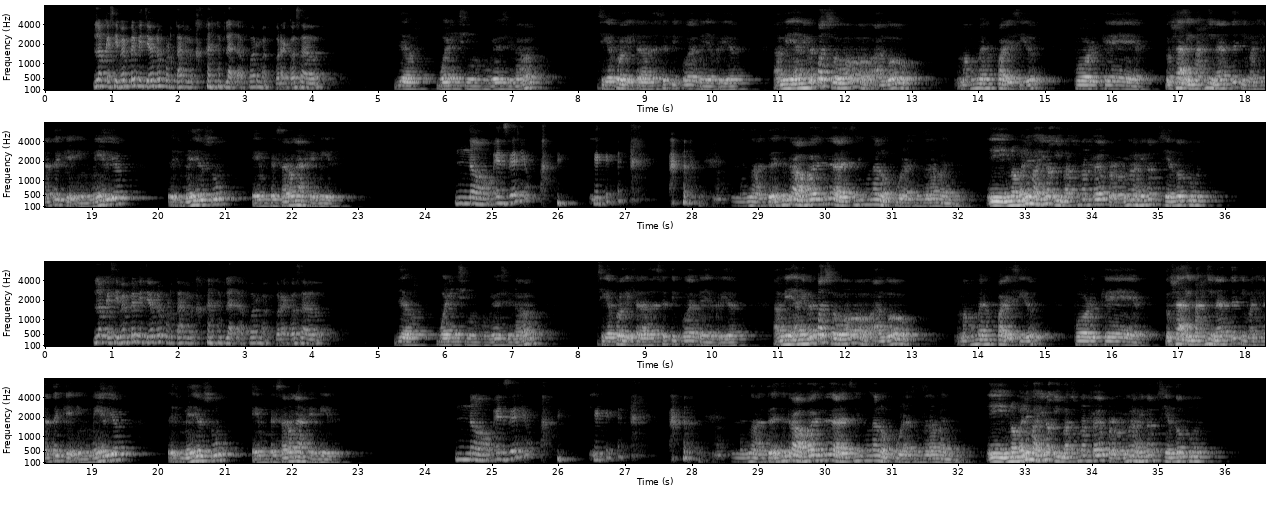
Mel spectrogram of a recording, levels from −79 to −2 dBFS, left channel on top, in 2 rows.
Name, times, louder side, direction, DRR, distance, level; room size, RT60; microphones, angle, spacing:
voice 1, 0.7-4.2 24.4-26.2 26.5-27.3 27.7-28.4, left 2 dB, 30° left, 4 dB, 0.4 m, -38 dB
voice 2, 5.2-5.6 5.9-7.4 8.3-10.4 10.9-13.0 13.7-14.9 15.4-16.5 16.8-19.5 20.1-21.0 21.4-22.7 26.5-26.6 28.6-32.0 32.4-35.6, left 1 dB, 45° right, -2 dB, 1.0 m, -30 dB
6.2 x 2.3 x 2.7 m, 0.75 s
head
